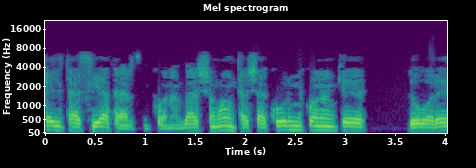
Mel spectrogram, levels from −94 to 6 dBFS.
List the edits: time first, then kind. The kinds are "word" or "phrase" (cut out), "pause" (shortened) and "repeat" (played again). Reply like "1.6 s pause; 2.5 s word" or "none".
none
